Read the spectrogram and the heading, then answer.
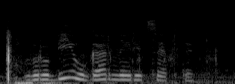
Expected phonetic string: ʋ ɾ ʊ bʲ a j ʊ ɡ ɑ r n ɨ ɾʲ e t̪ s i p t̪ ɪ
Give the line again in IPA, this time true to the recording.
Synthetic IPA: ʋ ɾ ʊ bʲ i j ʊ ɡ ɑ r n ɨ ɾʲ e t̪ s ɛ p t̪ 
